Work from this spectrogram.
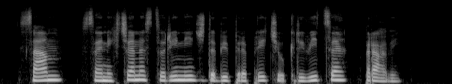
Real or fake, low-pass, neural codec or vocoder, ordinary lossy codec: fake; 19.8 kHz; codec, 44.1 kHz, 7.8 kbps, Pupu-Codec; none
